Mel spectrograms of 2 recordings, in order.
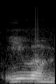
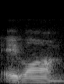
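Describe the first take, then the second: First: The name is said with a New York English accent. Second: The name is said with a Hebrew pronunciation. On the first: "Elam is like New York English accent" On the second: "Elam would be Hebrew"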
